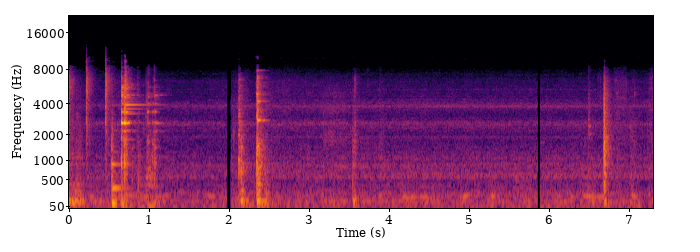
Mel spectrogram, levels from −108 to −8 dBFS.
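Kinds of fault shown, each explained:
Gap at a join of encoded pieces: separately encoded segments were joined with each run's start-up delay and last-frame padding left in, so the sound drops out for 52 ms at 1.97–2.03 s and 37 ms at 5.85–5.89 s, then resumes where it stopped.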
